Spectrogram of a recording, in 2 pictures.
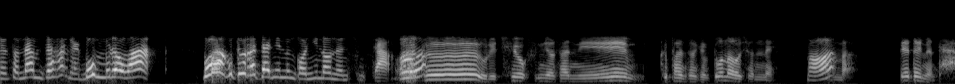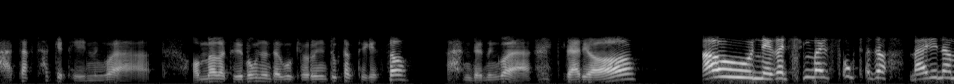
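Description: The whole clip passes through the AMR narrowband mobile codec. The band runs from about 300 Hz to 3.4 kHz, so there are no lows and no top end. The codec rebuilds the speech from a vocal-tract model driven by sparse pulses. The damage is plainly audible. The speech sounds buzzy and synthetic, which fits a low rate near 7.4 kbps.

AMR bit errors strike from 0.62 to 0.82 s and again from 3.44 to 3.65 s. Bits in the weakly protected part of each frame arrived flipped, at a rate of roughly one in twenty. The frame checks still passed, so the decoder used the bad data. The excitation pulses landed in the wrong places, and the fine gain and spectral values drifted. Pitch and level hold roughly steady. The speech turns hoarse, scratchy and gargly.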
